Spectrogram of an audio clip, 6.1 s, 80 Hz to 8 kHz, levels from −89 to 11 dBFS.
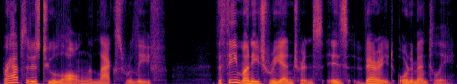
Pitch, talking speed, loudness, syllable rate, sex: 125 Hz, 165 wpm, -20 LUFS, 5.1 syllables/s, male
